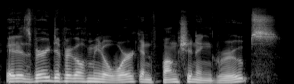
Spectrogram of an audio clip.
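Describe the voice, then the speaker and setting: This young adult livestreamer reads questions out loud and answers in a rambling, casual way, filled with fillers, restarts, self-corrections and chuckles. His mid-range voice is quick and slightly mellow, in a clean studio recording with no room sound.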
